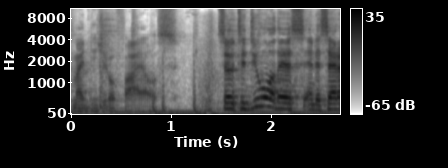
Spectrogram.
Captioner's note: transition whooshes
